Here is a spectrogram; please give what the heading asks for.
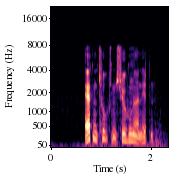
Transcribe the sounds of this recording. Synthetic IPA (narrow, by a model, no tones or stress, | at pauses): æd̥n̩t͡sʰṵːsn̩syʊ̰ɦunɐð̞ˠɒ̽ne̝d̥n̩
